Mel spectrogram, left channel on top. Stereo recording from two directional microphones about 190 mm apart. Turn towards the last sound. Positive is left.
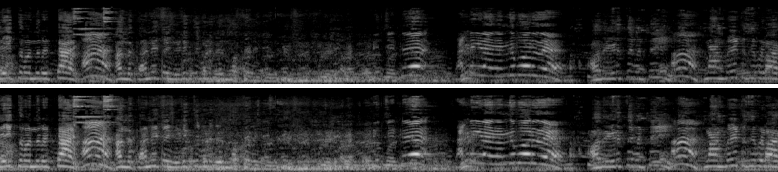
turn(degrees=10)  # may be behind; listen again after turning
